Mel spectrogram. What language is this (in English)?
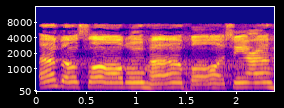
Arabic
